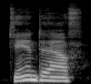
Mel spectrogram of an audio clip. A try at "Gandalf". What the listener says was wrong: I just still hate the way you say Gandalf. There's an L.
